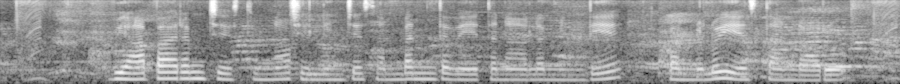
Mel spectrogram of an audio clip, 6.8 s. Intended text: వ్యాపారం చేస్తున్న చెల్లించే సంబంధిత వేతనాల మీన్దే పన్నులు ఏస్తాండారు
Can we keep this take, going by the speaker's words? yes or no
yes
